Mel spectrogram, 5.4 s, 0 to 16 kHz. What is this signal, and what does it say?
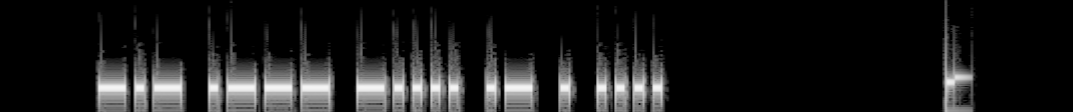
Morse code, heard as a keyed tone, about 26 wpm, 700 Hz. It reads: KJ6AEH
